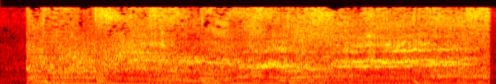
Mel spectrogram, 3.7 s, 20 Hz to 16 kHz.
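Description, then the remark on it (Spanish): Two race cars, a black Porsche and a red Ferrari, go full throttle on a highway and skid through a 180-degree turn at the end of the course, tires squealing in long, wavering high screeches over a steady low engine roar, loud and continuous for several seconds without any talking. “Los dos pisan a fondo, llegan al final del trazado, a la vez derrapan 180 grados”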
